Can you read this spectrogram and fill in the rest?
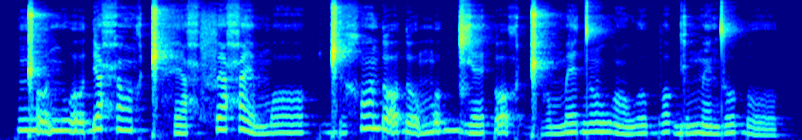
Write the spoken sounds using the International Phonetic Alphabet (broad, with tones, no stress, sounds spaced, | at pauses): ŋ͡ǁ o̰˧ n w o̰˧ ɗ ɪ˦ ħ ɔ̃˧ x ǁʰ ɛ˨ ħ f ɛ˦ ħ ɛ˨ m ɔ˧ | ɡ͡ǁ ɪ˨ χ ɔ̃˦ ɗ ɔ̰˧ ɗ o̰˨ m o̰˦ ɡ d͡ʑ ɛ˨˦ ɠ ɔ̰˧ x ɡ͡ǁ ɔ˨ m ɛ˦ d õ˦ w ɔ̃˨ w o˧ b ɔ˦˨ ɡ ɪ˦ m ɛ̃˧ d o˦ ɠ o˨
